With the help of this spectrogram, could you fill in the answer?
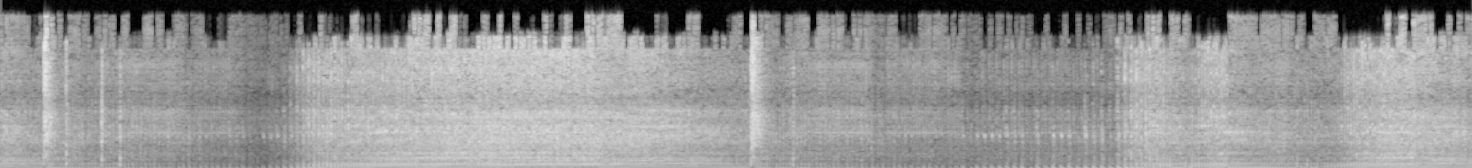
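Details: Single-cylinder motorcycle revved: revs rise and fall with sharp exhaust pops and backfire, possibly sparks at the tailpipe, caused by an overly rich mixture.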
